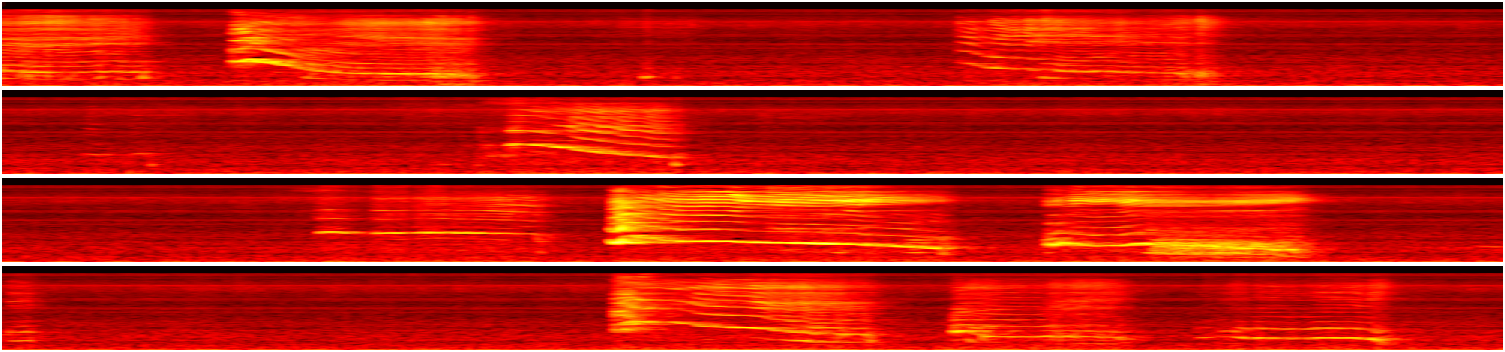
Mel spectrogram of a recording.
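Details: French Bulldog throwing a tantrum in his cage, letting out high whines and yelps that slide steeply downward. They come in separate bursts a few seconds apart, with quiet gaps between, indoors.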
